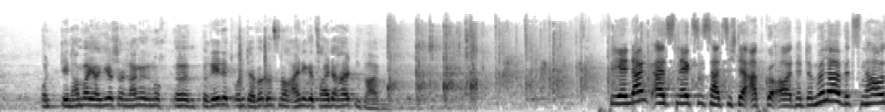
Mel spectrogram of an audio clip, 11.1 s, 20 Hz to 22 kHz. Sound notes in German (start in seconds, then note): 4.8 Beifall AfD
